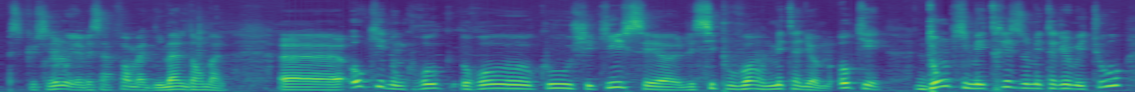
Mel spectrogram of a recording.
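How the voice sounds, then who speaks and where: A young man streaming a live reaction to an anime, excitable and swearing often, with sudden high exclamations, talking into a desk microphone. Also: moderate pace. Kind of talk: casual live reaction commentary.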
